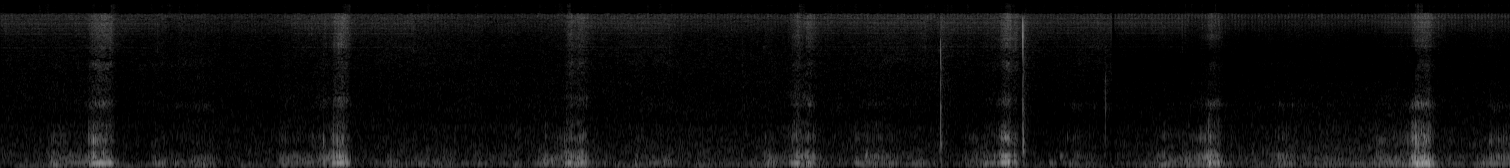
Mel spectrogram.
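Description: Soft, low, rattling noises recur about every two seconds in a quiet room, in time with breathing: light snoring.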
